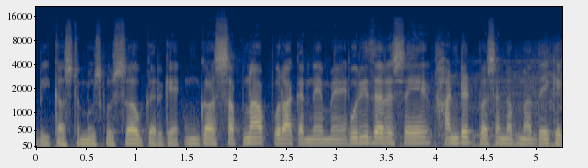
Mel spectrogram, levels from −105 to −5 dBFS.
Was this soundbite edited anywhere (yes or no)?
yes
